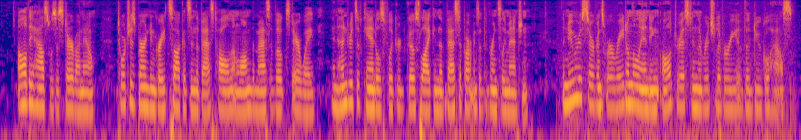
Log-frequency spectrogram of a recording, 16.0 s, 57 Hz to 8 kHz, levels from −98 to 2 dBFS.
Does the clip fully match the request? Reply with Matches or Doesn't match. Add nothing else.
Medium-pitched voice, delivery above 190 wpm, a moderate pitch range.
Doesn't match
